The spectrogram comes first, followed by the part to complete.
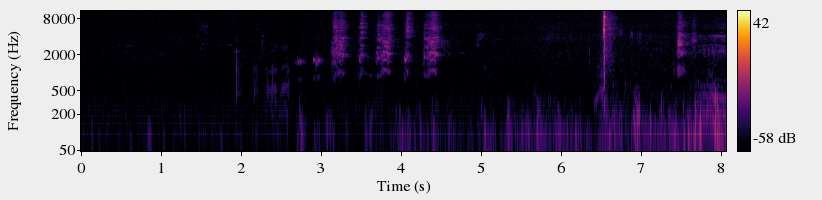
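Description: A golf club striking the ball off the tee: one sharp crack about six and a half seconds in. Before it, a short run of bird-like calls is heard a couple of times in quick succession.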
